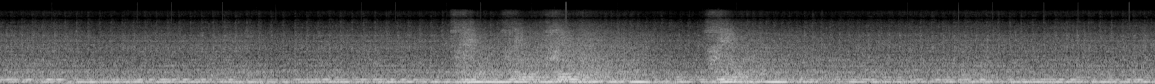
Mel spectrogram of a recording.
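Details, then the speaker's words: 1968 Mustang 302 V8, first start after installing a Pertronix Flame Thrower distributor and coil with Moroso plug wires, timing near its previous mark: even idle with a couple of quick throttle blips returning cleanly to a settled idle. Idling happy. "It sounds like it's idling happy."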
